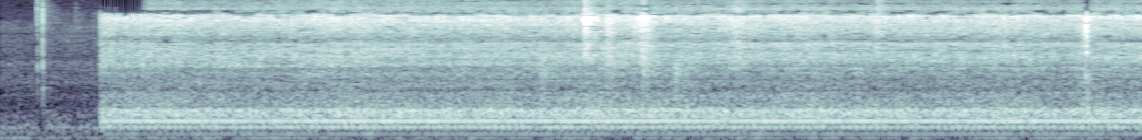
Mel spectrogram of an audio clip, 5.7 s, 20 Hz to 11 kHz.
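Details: Frigidaire front-load dryer, model FAQG7001LW1, several years old, rear rollers replaced two years ago, thermistor twice: intermittent steady low drone with constant hum once the drum turns, no knocks or scraping; cause unknown.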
